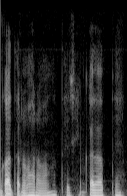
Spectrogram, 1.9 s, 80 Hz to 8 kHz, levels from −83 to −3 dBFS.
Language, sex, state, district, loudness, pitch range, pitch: Chakma, male, Tripura, Dhalai, -22 LUFS, 105-120 Hz, 110 Hz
